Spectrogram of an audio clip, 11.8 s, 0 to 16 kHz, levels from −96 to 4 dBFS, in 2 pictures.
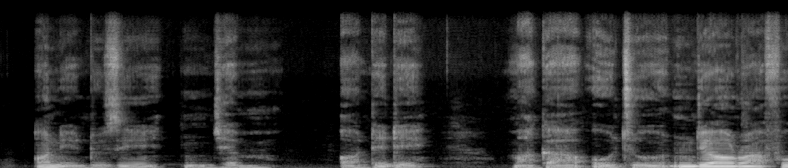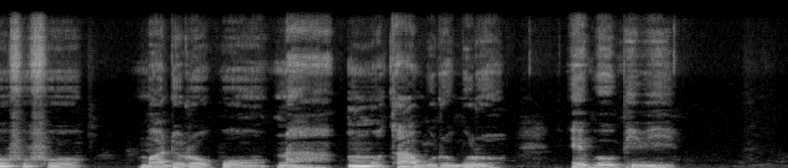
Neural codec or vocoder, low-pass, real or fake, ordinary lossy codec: vocoder, 48 kHz, 128 mel bands, Vocos; 14.4 kHz; fake; none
